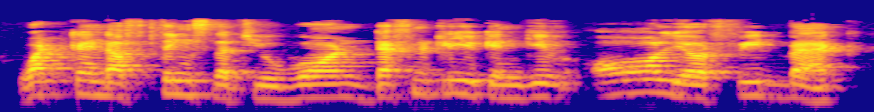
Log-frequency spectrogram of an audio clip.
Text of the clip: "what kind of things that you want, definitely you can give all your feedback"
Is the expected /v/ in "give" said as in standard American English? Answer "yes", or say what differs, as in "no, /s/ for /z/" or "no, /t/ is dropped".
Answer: yes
